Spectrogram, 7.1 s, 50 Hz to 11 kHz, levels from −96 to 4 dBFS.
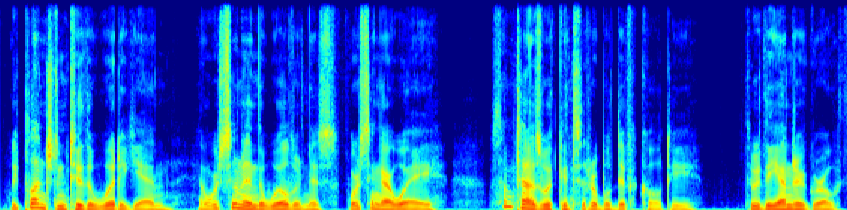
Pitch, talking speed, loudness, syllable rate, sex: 115 Hz, 185 wpm, -19 LUFS, 7.0 syllables/s, male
